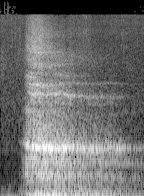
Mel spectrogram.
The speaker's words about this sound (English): When I breathe like that, I've entered what's called Nidra meditation.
